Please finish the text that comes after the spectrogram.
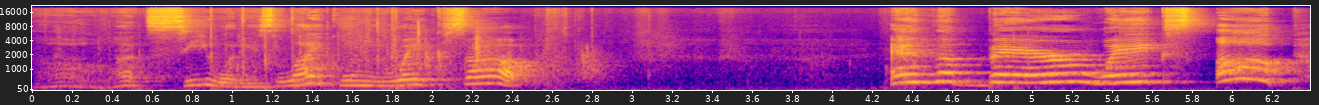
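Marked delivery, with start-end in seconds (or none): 4.3-6.3 slow, much louder and higher reveal; dramatic announcement. A narrator's reading. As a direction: announce it like a big surprise. Big reveal bear wakes.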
